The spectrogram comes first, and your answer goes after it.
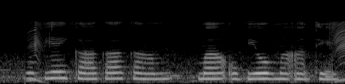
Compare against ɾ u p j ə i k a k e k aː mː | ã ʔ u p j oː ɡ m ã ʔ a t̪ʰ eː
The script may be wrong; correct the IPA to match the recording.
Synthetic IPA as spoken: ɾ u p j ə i k a k a k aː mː | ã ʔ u p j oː ɡ m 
